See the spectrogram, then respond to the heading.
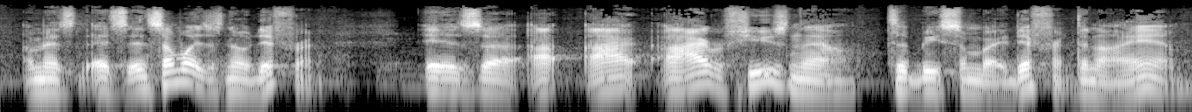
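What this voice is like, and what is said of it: Western Oklahoma accent. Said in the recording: “a person who refuses to give up his Western Oklahoma accent”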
